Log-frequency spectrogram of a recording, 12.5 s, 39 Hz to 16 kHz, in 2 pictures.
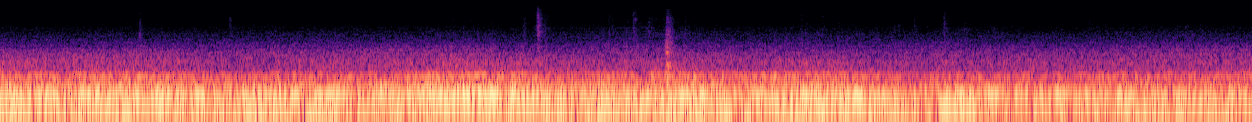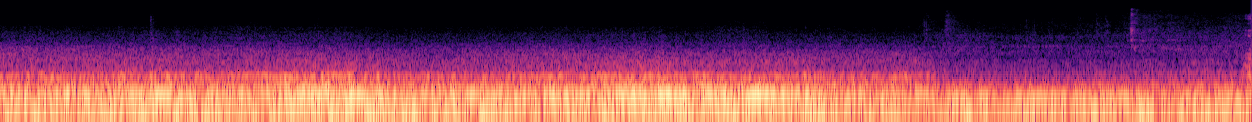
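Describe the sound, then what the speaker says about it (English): BMW G20 3 Series driving on country lanes, heard from inside as a steady low road and engine rumble with tyre noise throughout, a few faint clicks, and no talk. "now what I'm going to do is get the car on those country lanes"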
